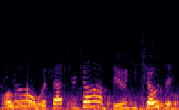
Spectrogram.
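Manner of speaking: high, fast, exasperated retort; heated. Real, not acted. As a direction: push back hard, fed up. Heated argument with the caregiver.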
